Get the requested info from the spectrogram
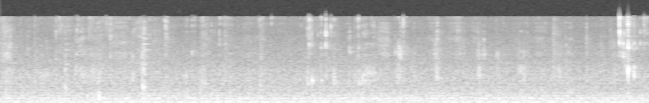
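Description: A person chewing a mouthful of pizza close to the microphone: faint, scattered wet mouth clicks over a low steady background hum.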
